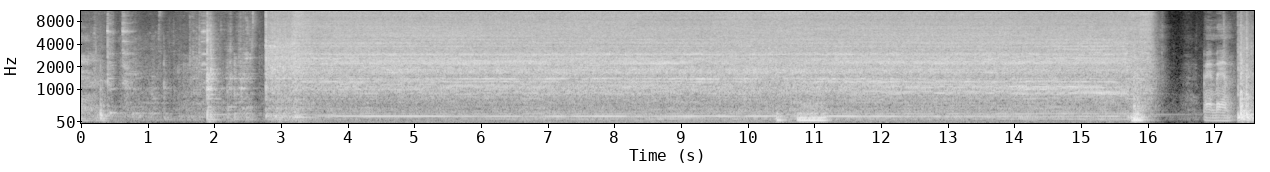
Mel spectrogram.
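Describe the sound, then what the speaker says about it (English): A reciprocating saw (Sawzall) with a short blade cuts through a rusted toilet tank bolt underneath the tank, a loud, steady buzzing grind running for about thirteen seconds before stopping abruptly. "sawzall blade, and we'll go in underneath the tank right where the bolt is"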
